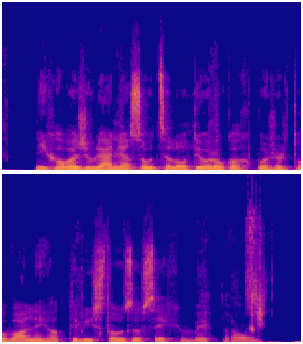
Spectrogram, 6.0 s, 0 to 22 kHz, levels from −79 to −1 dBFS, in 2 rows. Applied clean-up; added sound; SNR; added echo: neural mask model Resemble Enhance denoiser.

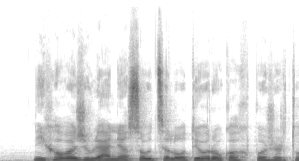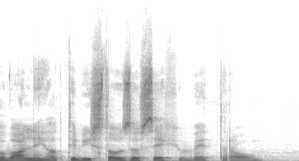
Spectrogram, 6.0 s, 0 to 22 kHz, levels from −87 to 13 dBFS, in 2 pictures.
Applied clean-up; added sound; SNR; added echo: none; none; none; none.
